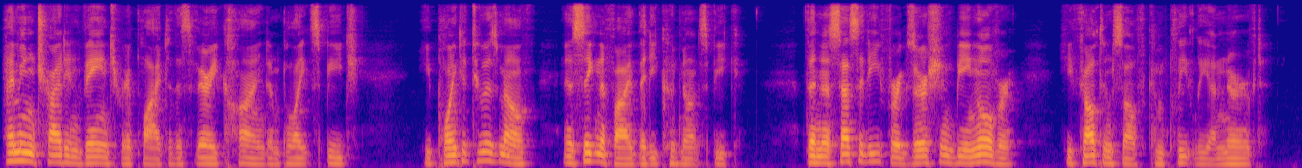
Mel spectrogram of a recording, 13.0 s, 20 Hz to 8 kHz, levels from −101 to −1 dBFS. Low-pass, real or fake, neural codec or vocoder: 7.2 kHz; fake; codec, 44.1 kHz, 7.8 kbps, Pupu-Codec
